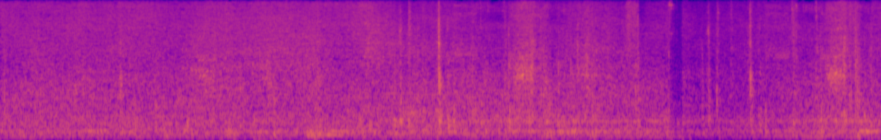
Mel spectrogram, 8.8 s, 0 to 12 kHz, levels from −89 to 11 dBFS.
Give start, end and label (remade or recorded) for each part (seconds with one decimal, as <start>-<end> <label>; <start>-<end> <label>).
0.0-8.8 remade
